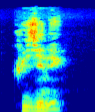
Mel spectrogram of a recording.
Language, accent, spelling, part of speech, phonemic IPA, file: French, France, cuisiné, verb, /kɥi.zi.ne/, LL-Q150 (fra)-cuisiné.wav
- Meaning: past participle of cuisiner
